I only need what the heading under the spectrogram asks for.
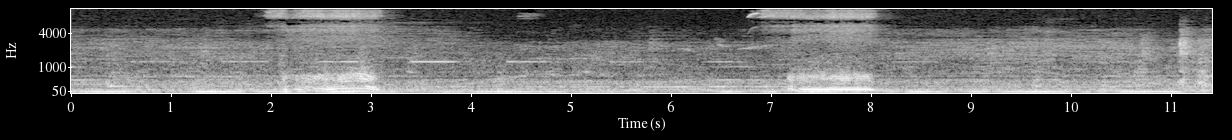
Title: She snores so loud🐶🎀 #trending #2025 #dog #cute #adorable #puppy #love #doglife #sweet #snoring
